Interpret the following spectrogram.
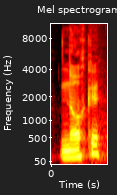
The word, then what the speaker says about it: gnocchi: Noki.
